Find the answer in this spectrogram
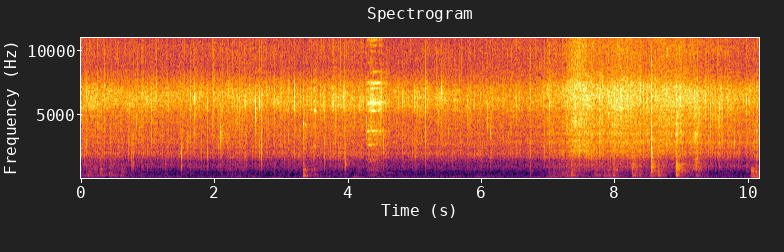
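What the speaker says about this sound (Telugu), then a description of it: "ఎర్రగడ్డలు వేయించుకోవాలన్నమాట బాగా." Onions and green chillies frying in a pan, a constant close sizzle with scattered stirring scrapes and clicks that grows louder and busier toward the end, no talk.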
